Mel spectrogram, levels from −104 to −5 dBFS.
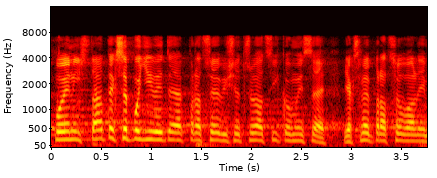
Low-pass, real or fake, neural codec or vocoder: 7.2 kHz; real; none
